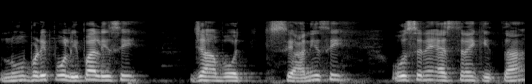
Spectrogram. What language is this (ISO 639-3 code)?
pan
